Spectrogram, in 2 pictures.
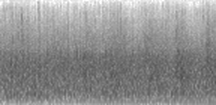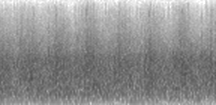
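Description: An audience claps in rhythm, in unison.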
